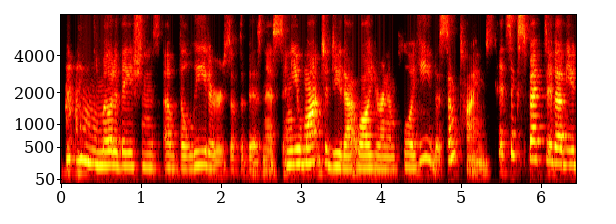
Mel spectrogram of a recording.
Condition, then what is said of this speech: No condition.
